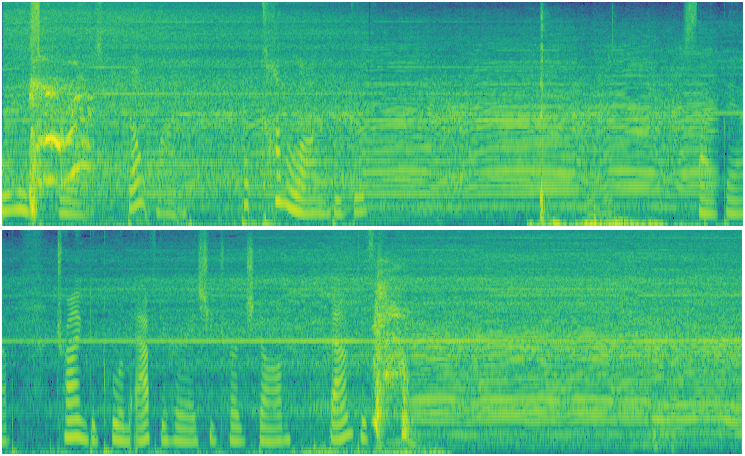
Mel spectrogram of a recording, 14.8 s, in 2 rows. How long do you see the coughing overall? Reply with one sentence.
The coughing can be heard for 4 seconds in total.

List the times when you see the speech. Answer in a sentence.
The speech can be heard from 0.0 to 3.6 s and from 6.8 to 11.2 s.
